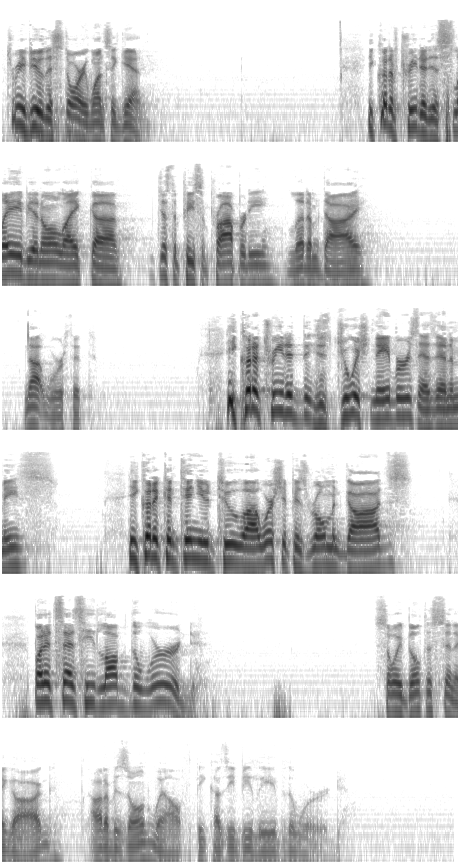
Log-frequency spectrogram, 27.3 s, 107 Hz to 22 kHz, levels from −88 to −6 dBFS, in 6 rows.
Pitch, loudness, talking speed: 110 Hz, -29 LUFS, 150 wpm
